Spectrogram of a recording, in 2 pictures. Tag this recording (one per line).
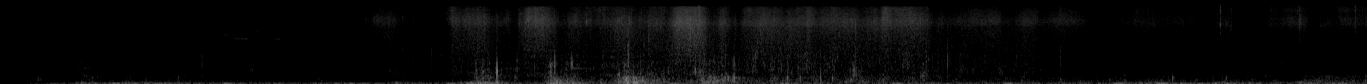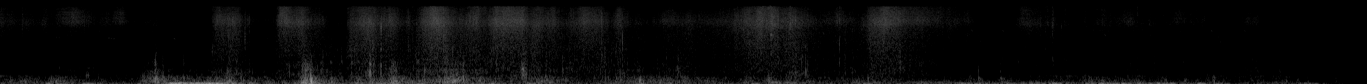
stero
field
nature
recording
footsteps
grass
ambience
